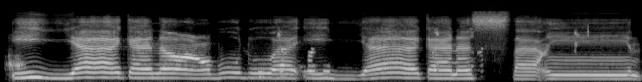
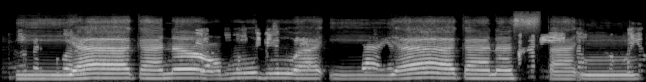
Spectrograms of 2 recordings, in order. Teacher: Bacaan yang salah adalah iya, i-nya dipanjangkan.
